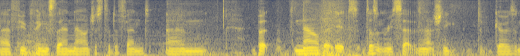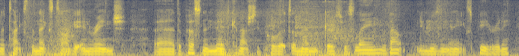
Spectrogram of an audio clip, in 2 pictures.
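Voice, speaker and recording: A man talks fairly quickly at a fairly low pitch in a flat monotone. Room echo and noticeable background noise are present. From England. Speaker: game commentator. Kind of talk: live commentary.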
